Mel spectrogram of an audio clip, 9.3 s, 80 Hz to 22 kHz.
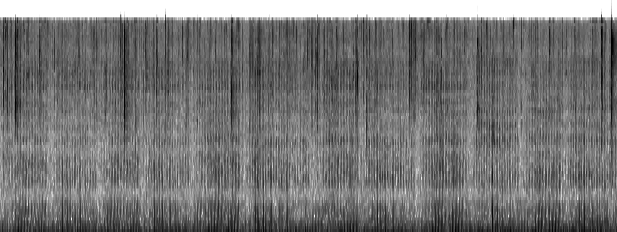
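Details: Purring cat paired with a crackling fireplace for deep sleep and relaxing: a deep rumbling purr that swells and dips roughly every 0.7 seconds, steady throughout, with bright irregular snaps of burning wood.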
